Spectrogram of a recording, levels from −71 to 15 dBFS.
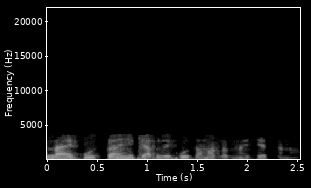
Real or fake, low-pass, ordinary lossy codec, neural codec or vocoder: real; 3.6 kHz; MP3, 16 kbps; none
